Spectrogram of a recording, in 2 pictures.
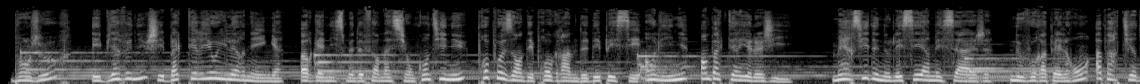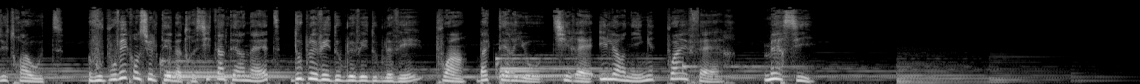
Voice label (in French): FR Message tel vacances Elearning; French; Bacterio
